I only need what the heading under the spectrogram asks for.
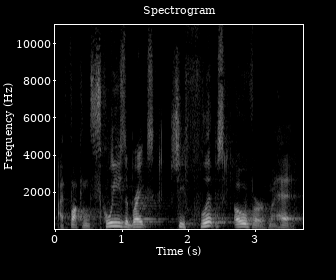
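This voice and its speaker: A man's voice: mid-range voice, very animated, unhurried, dark tone. A young man in casual podcast chat over pool, blunt and swearing freely. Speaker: podcast co-host. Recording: roomy echo with long reverb.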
